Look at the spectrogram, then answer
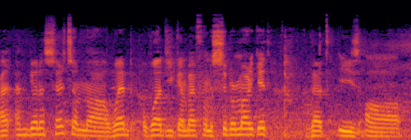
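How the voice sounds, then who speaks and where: A man talks at a moderate pace with a fairly high pitch and ordinary pitch variation. Noticeable background noise sits behind him. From Greece. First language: Greek. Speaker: passerby interviewed on the street. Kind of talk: street conversation. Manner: halting.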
